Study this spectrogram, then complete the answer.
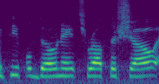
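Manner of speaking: normal talking voice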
